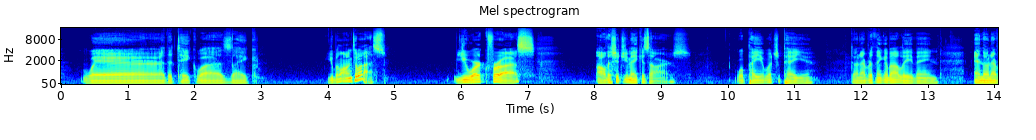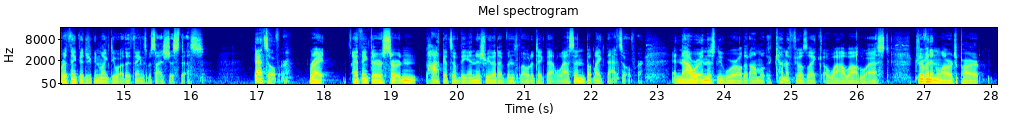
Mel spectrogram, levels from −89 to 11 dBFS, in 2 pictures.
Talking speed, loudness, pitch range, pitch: 195 wpm, -28 LUFS, 80-100 Hz, 85 Hz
